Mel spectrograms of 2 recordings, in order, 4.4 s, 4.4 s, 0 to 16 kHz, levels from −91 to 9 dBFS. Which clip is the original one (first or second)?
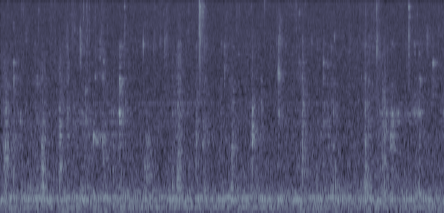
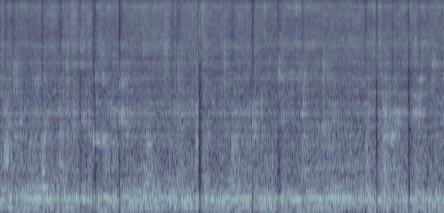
first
